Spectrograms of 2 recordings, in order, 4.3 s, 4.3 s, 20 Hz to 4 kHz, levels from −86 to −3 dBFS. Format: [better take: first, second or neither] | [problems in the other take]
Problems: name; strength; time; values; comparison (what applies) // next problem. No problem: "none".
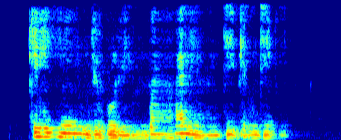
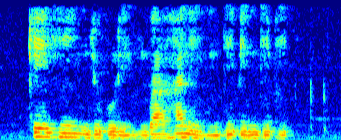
second | noise reduction (neural mask model DeepFilterNet 3)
